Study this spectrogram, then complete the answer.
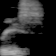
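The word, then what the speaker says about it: Rhys: Reese Hoskins, or I don't know how you pronounce his first name. I think it's Reese.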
